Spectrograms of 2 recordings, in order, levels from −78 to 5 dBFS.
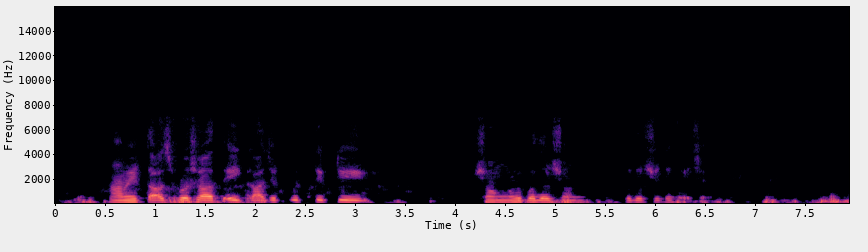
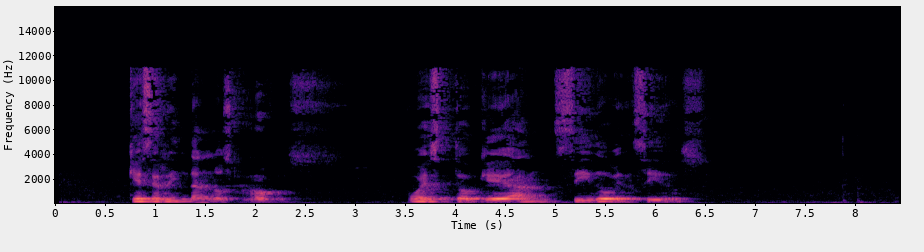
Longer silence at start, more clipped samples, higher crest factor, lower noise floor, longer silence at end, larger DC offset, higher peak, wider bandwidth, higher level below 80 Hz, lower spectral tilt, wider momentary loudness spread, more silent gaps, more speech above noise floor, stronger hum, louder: second, 0.15 s vs 0.75 s; neither; about the same, 20 dB vs 18 dB; second, -58 dBFS vs -68 dBFS; second, 0 s vs 2 s; neither; first, -4 dBFS vs -10 dBFS; second, 6.6 kHz vs 11.5 kHz; about the same, -54 dBFS vs -58 dBFS; first, -9.5 dB/octave vs -5.5 dB/octave; about the same, 20 LU vs 20 LU; neither; second, 36 dB vs 41 dB; neither; first, -23 LUFS vs -27 LUFS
